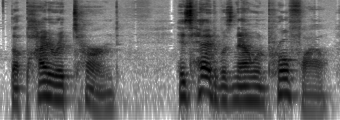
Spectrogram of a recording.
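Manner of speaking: usual speaking voice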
